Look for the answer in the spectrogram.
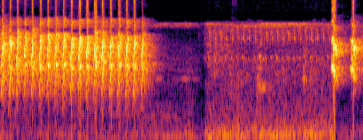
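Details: A Greater Green Leafbird, its song said to include sparrow and "helicopter" phrases, gives a fast, harsh, rattling chatter of about twenty notes in under two seconds, then falls quiet before two sharp high notes.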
